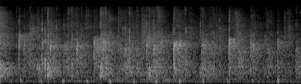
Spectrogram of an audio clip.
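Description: A group applauds steadily, many hands clapping in a dense, continuous patter of sharp claps at moderate loudness, with no one speaking over it.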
